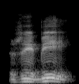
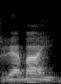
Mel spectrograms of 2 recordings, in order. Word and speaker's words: Rebbe: or also they are called Rebe, not Rabbi, Rebe, Rebbe.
